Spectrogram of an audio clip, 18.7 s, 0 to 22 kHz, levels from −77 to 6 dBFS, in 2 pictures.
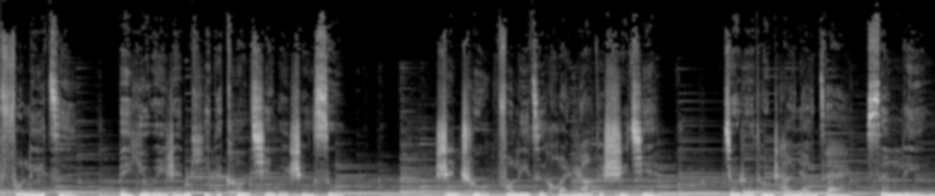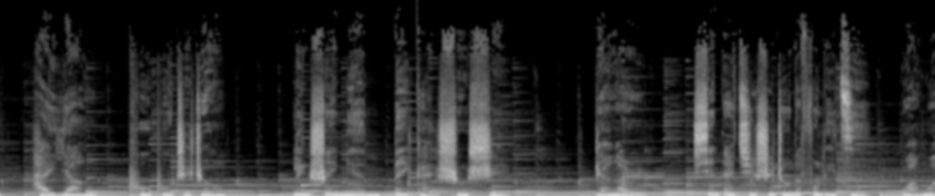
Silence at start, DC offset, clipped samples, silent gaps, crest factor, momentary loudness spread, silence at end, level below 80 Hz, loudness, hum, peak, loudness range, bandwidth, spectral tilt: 0 s; under 0.1%; under 0.1%; none; 12 dB; 10 LU; 0 s; -46 dBFS; -13 LUFS; none; 0 dBFS; 1 LU; over 20 kHz; -5 dB/octave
